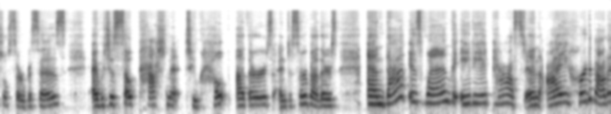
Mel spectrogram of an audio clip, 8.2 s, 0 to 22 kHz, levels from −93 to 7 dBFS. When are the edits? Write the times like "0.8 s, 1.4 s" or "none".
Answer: none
